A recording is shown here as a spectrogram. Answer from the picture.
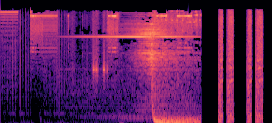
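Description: Electronic DJ intro stinger: scratch-like sounds and a rising build into a loud, deep bass hit a little over two seconds in. The sound then cuts out abruptly, and four short stuttered chops follow.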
